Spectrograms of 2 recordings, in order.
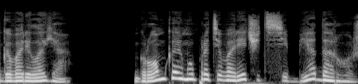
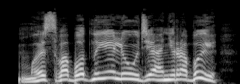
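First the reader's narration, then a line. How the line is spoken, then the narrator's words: Old man growling. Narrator (Russian): рыкнул дед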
